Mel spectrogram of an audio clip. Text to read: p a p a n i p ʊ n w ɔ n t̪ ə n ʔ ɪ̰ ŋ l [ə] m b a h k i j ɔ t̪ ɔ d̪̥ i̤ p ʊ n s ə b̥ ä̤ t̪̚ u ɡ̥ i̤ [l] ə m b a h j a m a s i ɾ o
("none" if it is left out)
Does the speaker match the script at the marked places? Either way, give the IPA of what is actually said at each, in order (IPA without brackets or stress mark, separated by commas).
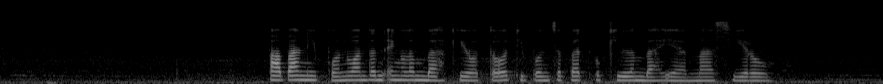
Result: ə, l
